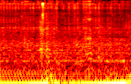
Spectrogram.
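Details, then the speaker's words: Truck driving after a drive-belt noise fix: steady low engine and road rumble with no squeal or chirp; belt noise gone. "Allez, plus de bruit de courroie, je suis"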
